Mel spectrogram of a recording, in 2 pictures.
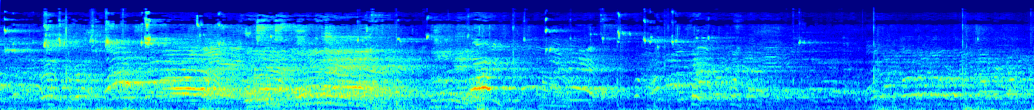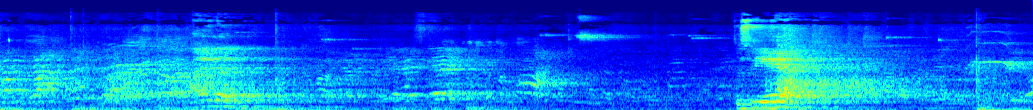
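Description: Men shout and call out to each other in a large echoing gym.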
